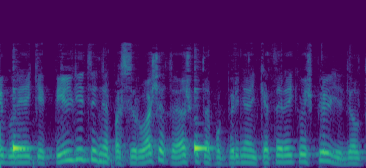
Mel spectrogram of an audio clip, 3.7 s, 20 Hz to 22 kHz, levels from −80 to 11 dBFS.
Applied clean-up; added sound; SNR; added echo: none; Cowbell; -4 dB; none.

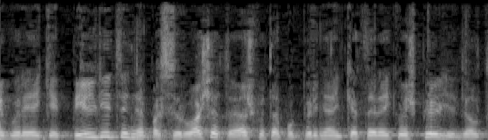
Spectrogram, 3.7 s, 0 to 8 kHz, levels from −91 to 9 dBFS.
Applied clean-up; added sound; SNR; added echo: none; none; none; none.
